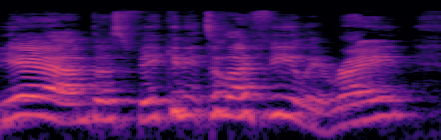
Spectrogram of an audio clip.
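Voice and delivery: spoken mid-laugh, light and amused. Retelling own answer on the plane: retelling own words while laughing. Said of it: "I laughed and I said".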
